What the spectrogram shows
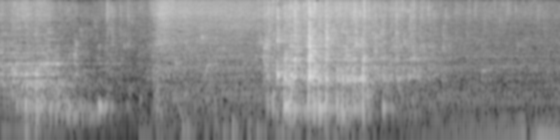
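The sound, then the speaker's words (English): A toilet in a University of Colorado Boulder dorm flushes with a loud rushing surge of water that peaks midway, then drains and gurgles into a quieter hiss before fading out. No one speaks. “This automatic pre screening effort involves the normal flushing of toilets.”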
